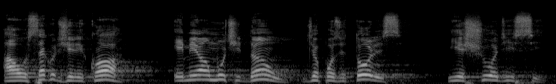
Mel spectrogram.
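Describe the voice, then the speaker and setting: A man with a notably high voice preaches slowly and deliberately, pausing between phrases. He moves between ringing declarations and hushed, intimate asides, and his voice carries a long reverb through a large church room. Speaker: pastor. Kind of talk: sermon. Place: church sanctuary.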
